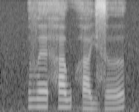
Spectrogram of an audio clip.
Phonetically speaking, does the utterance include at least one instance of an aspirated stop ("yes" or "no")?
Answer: no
